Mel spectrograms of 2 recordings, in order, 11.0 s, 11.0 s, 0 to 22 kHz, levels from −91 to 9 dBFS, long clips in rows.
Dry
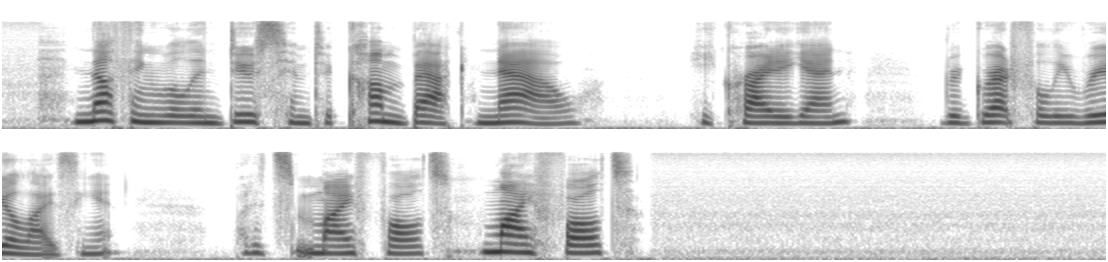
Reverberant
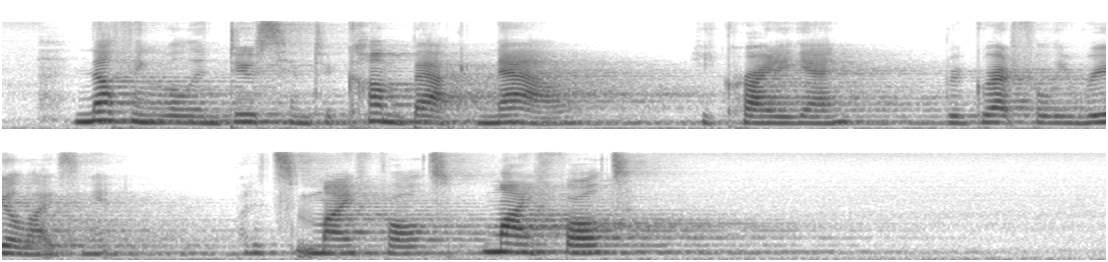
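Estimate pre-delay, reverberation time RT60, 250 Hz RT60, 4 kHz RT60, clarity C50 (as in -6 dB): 26 ms, 2.7 s, 3.9 s, 1.5 s, 12.0 dB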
